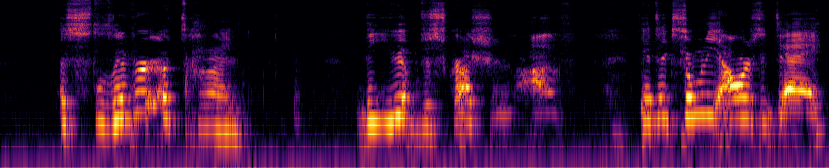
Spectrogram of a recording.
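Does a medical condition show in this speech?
Yes: cerebral palsy; voice audibly affected.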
